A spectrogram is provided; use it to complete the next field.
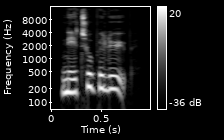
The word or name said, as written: NETTO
